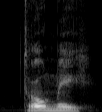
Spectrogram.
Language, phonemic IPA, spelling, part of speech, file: Dutch, /ˈtron ˈme/, troon mee, verb, Nl-troon mee.ogg
- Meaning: inflection of meetronen: 1. first-person singular present indicative 2. second-person singular present indicative 3. imperative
